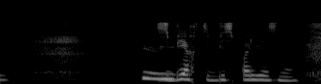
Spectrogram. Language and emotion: Russian, neutral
